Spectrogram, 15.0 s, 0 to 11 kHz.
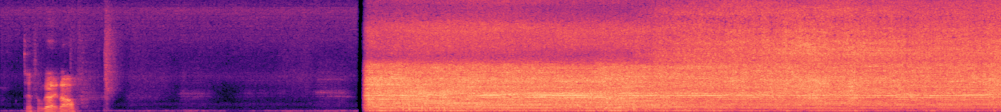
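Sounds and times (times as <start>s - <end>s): motor hum: 5.4s - 15.0s.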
